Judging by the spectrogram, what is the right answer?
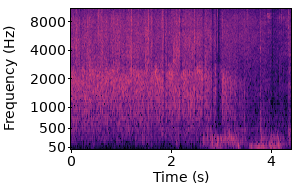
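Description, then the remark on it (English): A large audience at the University of Washington applauds the Husky Marching Band and Cheer steadily, a dense wash of many hands clapping at once, loud and sustained throughout, with faint voices and cheers mixed in toward the end. “Let's give them a clap.”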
